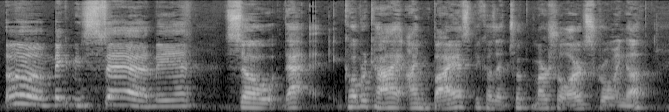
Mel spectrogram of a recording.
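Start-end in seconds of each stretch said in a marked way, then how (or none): 0.0-2.0 mock sad. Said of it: "and it's like".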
